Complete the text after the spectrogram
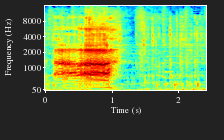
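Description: A loud, bleating-like harmonic cry lasts about a second, then gives way to a quick, irregular clatter of keyboard keys being mashed, soft and busy, with no talking.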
